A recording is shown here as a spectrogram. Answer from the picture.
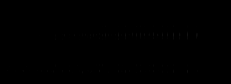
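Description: Near silence: only a very faint creak-like trace sits far below the level of the surrounding speech.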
